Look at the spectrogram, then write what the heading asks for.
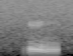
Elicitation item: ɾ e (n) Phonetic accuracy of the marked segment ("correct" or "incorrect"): correct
